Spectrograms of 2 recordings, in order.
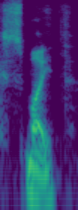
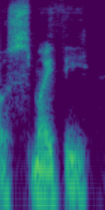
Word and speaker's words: Smythe: name type guy myself, I'll always pronounce the vowel unless uh told otherwise, like Smythe. I'm not going to go Smythy.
